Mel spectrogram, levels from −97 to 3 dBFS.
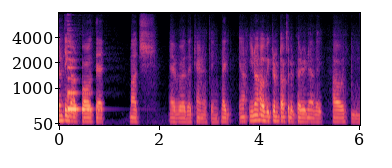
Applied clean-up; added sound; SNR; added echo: neural mask model RNNoise.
